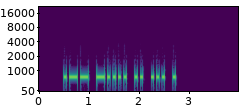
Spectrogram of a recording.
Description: Morse code, heard as a keyed tone, about 21 wpm, 700 Hz. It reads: W6ISE
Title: USA Call Signs - 6x Character Spacing - 22wpm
